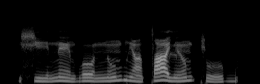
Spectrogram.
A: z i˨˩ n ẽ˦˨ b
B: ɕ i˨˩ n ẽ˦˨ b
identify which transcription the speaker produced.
B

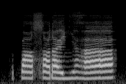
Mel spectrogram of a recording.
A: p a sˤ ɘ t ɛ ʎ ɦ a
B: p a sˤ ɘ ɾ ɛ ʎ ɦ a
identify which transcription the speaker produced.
B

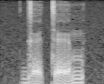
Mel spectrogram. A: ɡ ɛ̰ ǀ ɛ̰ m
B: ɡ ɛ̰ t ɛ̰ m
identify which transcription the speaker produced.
B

